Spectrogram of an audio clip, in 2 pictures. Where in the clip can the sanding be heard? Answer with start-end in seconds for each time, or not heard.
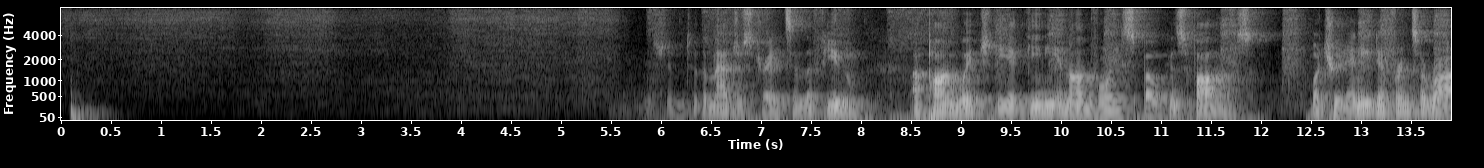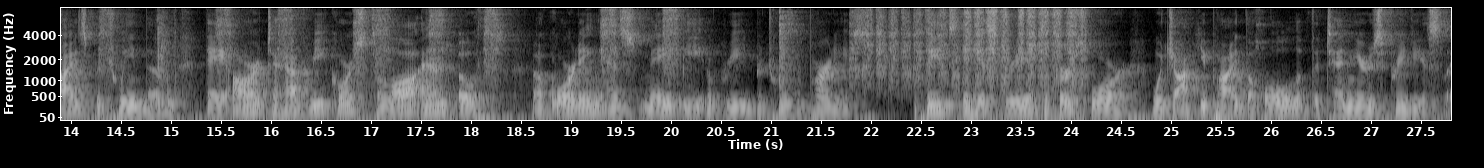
21.8-24.2.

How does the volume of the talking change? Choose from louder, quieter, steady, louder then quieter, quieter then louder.
steady.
